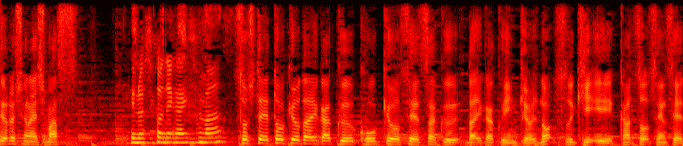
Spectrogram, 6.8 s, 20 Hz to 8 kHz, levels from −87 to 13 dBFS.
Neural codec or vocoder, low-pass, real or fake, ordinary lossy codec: none; none; real; none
